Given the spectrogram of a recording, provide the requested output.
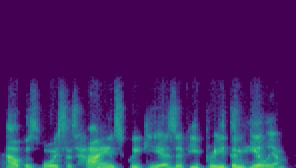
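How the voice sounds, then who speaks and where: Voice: mid-range voice, steady tone, fairly quick, no echo. A narrator reading stage directions informally at a casual table read, a little amused.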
